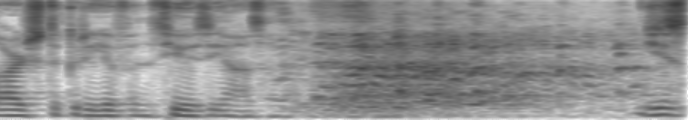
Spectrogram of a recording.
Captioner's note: audience laughs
